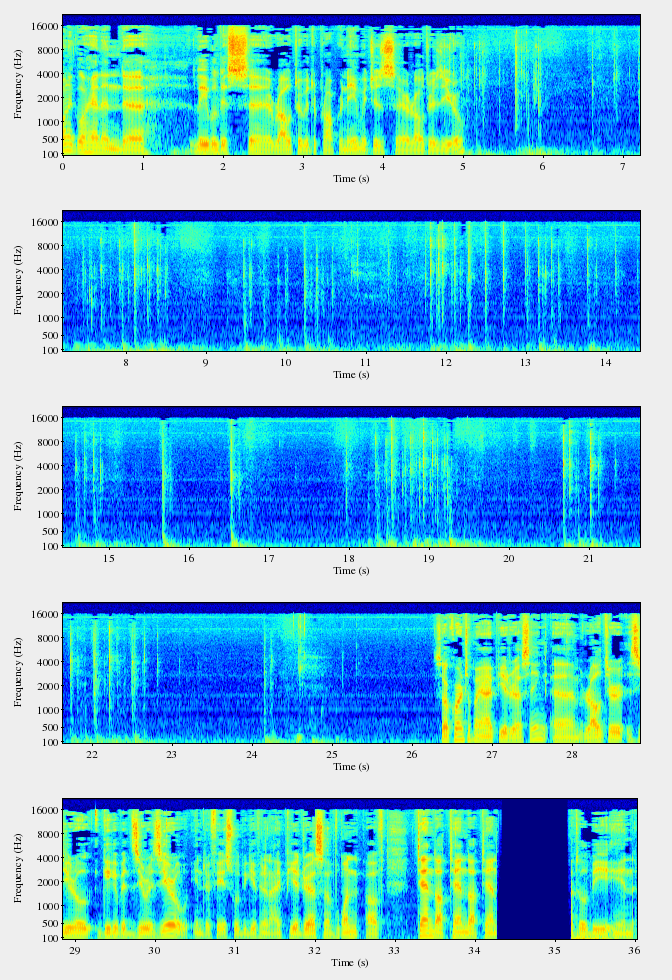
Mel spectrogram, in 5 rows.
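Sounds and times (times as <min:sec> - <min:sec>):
computer keyboard typing: 0:04.9 - 0:08.6, 0:09.4 - 0:15.9, 0:18.0 - 0:19.4, 0:20.7 - 0:22.9, 0:24.2 - 0:24.8.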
